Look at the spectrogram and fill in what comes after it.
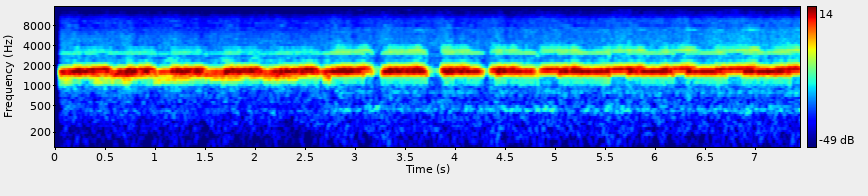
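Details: Natterjack toads give a loud, unbroken rattling trill with only a few brief pauses, in shallow rain-filled water in a sand pit in Wendland, Northern Germany, on 19 June 2024.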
